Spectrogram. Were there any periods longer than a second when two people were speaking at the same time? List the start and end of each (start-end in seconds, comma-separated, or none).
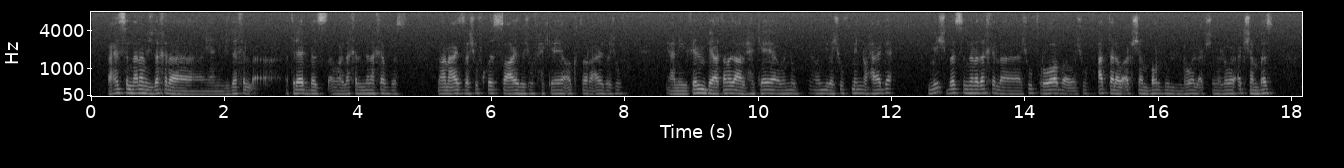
none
